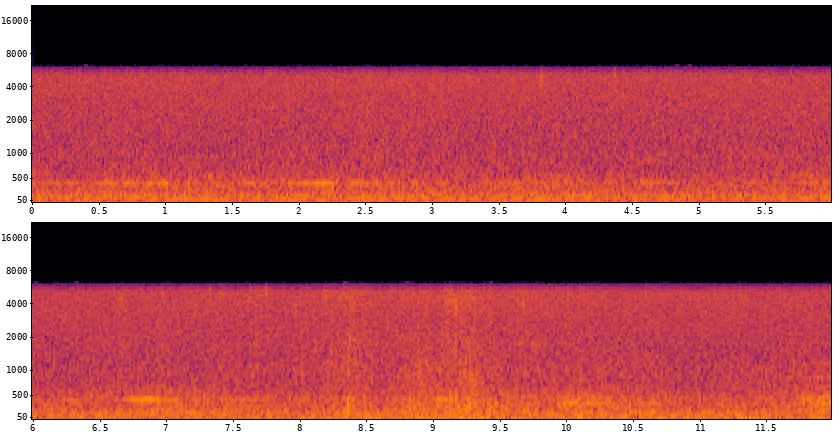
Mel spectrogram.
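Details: Quiet, even hiss with a faint steady hum and soft rustling near the end, with no animal voice standing out.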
